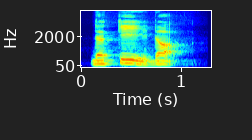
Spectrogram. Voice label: Kelantan-Pattani Malay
